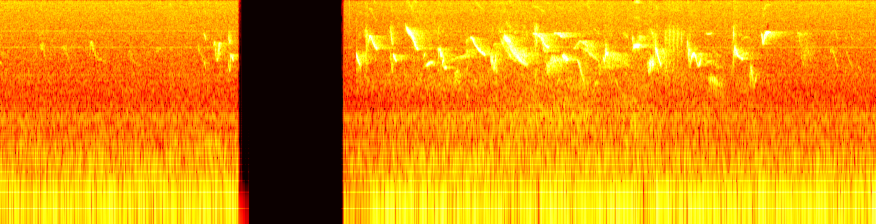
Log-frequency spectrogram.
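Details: Black-throated canary model song for canary training: faint high notes at first, then after a short silent gap a busy run of rapid, sharply swept whistles.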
